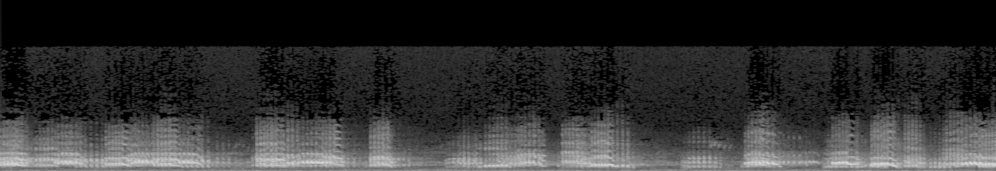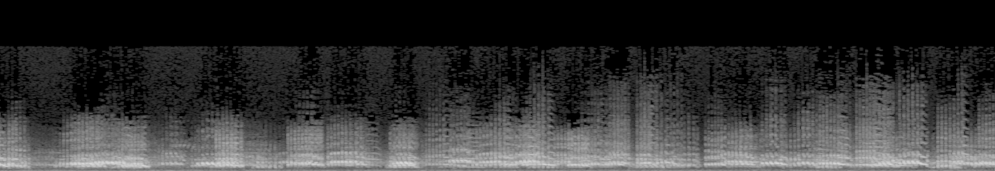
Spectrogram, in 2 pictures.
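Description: A flock of sandhill cranes, stopped to feed along the banks of the Platte River near Holdrege, Nebraska, calls continuously, many overlapping rolling, trumpeting voices forming a dense, steady chorus with no pauses and no speech.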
